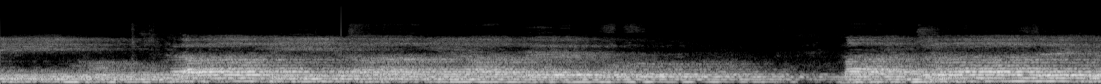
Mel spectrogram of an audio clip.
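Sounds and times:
chant-like hymn singing: 0:00.0 - 0:11.0.

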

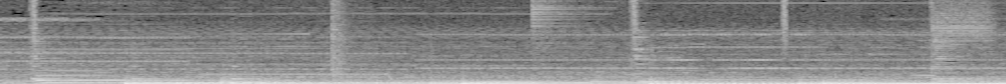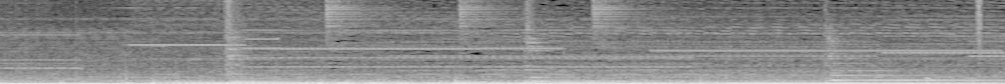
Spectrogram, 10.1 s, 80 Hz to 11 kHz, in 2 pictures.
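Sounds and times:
synthesizer drone tones: 0:00.0 - 0:10.0.

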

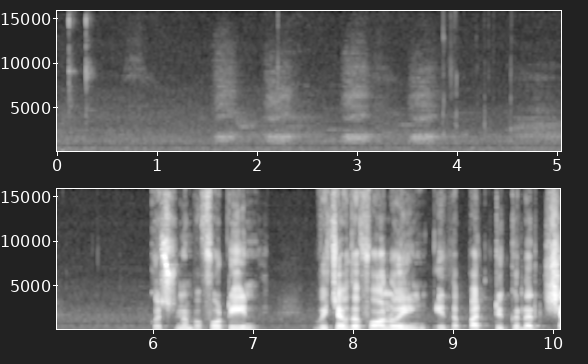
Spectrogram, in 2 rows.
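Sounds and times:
steady low hum: 0:00.0 - 0:10.0
bird calling: 0:01.6 - 0:04.0.

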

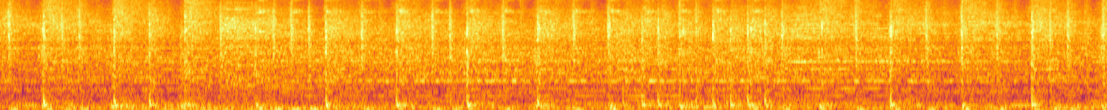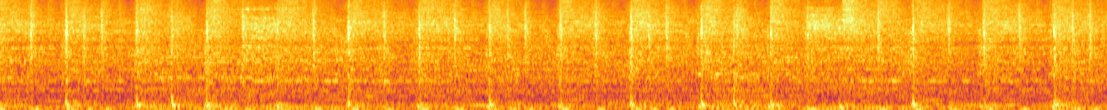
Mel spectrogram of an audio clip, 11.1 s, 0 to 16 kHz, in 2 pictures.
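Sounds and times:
fast heavy metal drumming: 0:00.0 - 0:11.0.

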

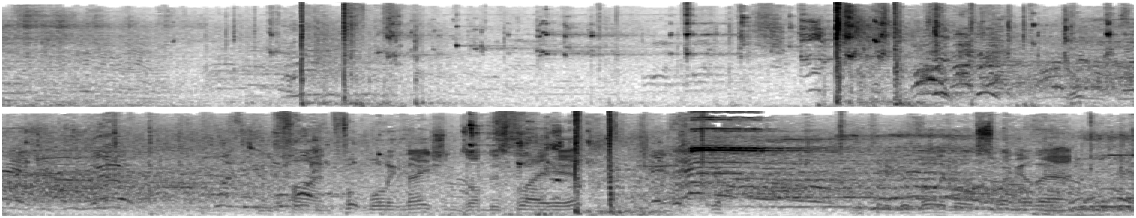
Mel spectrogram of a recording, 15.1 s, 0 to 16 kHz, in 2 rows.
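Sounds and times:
arena noise: 0:00.0 - 0:15.0
crowd and player voices: 0:00.0 - 0:15.0.

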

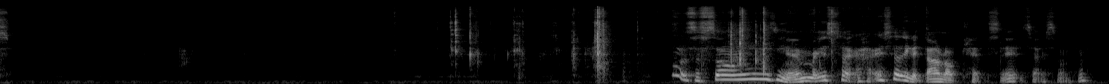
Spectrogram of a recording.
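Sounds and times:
plastic cassette cases clattering: 0:04.4 - 0:06.5, 0:07.1 - 0:08.4.

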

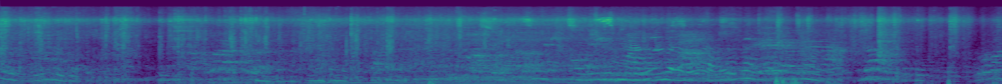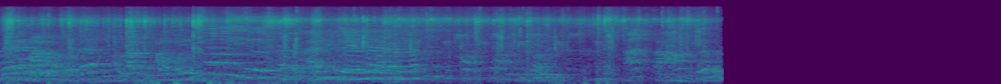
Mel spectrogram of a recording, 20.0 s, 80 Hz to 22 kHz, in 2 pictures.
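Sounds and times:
girls talking and chattering: 0:00.0 - 0:17.3.

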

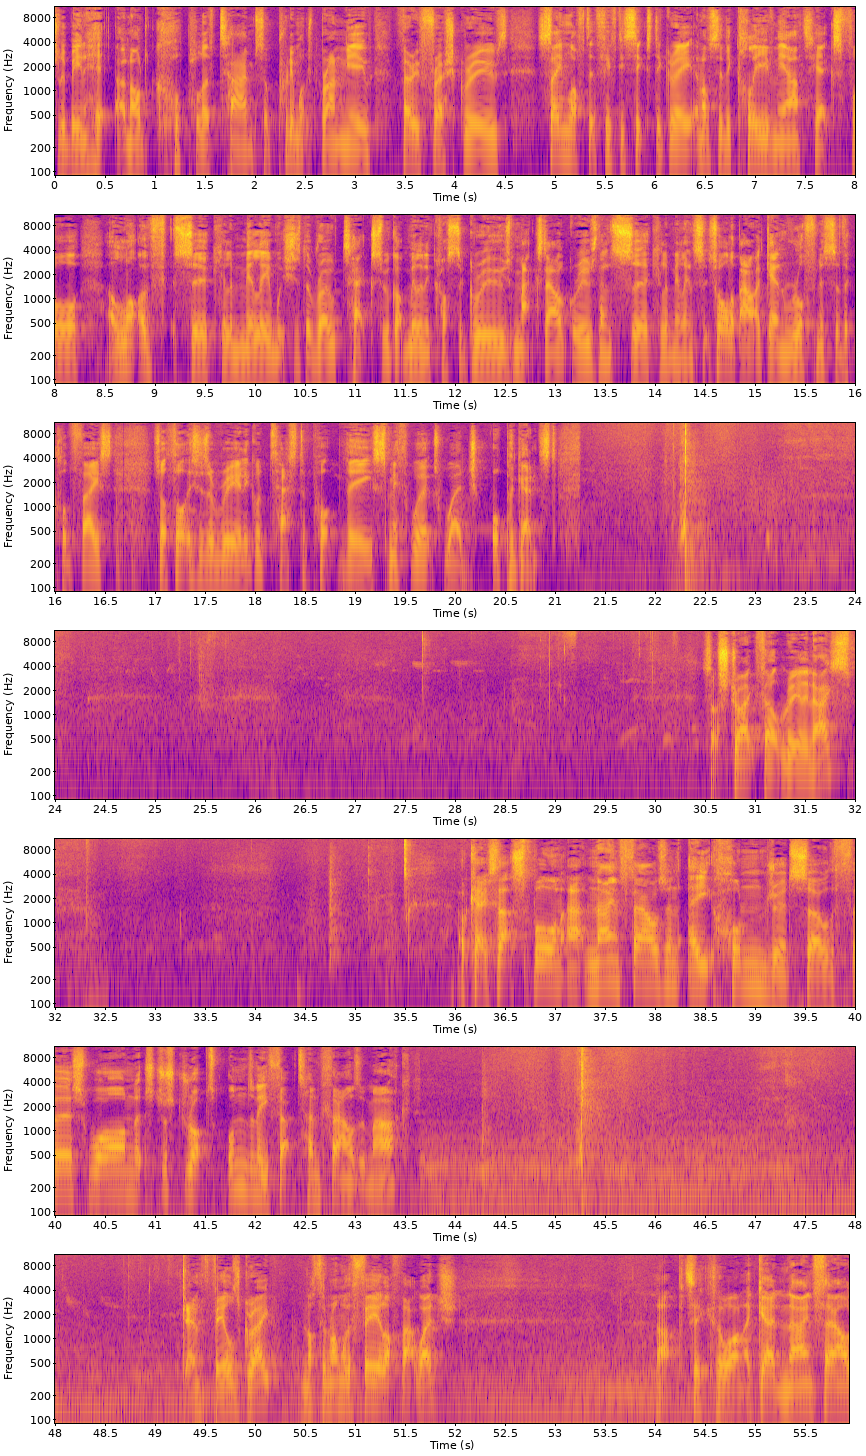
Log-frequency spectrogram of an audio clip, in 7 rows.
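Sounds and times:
golf club striking ball: 0:22.2 - 0:23.2, 0:45.1 - 0:45.6
low room hum: 0:38.2 - 0:55.9.

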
